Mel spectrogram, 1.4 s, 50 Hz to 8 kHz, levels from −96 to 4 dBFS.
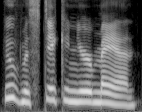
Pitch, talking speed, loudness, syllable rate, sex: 235 Hz, 170 wpm, -16 LUFS, 5.3 syllables/s, female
